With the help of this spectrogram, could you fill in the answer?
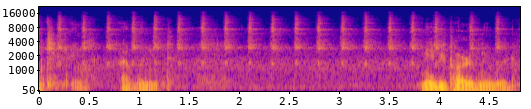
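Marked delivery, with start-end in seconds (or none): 0.0-1.3 whispered aside. Real, not acted. Joking aside after a threat.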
